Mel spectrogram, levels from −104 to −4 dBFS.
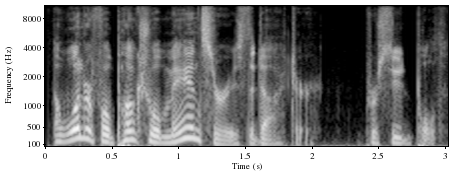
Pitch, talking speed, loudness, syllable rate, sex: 155 Hz, 200 wpm, -20 LUFS, 6.2 syllables/s, male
